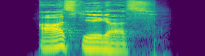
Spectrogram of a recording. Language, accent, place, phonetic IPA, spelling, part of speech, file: German, Germany, Berlin, [ˈaːsˌjɛːɡɐs], Aasjägers, noun, De-Aasjägers.ogg
- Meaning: genitive singular of Aasjäger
